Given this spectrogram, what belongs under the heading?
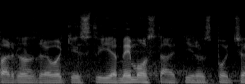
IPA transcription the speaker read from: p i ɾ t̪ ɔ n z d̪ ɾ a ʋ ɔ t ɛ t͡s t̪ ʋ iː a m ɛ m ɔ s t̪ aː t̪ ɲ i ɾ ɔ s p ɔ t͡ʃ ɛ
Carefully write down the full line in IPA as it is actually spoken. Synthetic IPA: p a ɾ d̪ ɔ n z d̪ ɾ a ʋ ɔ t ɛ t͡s t̪ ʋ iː a m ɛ m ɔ s t̪ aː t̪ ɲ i ɾ ɔ s p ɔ t͡ʃ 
